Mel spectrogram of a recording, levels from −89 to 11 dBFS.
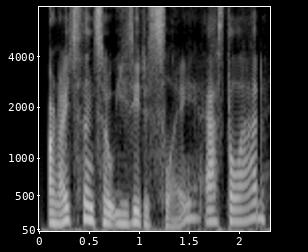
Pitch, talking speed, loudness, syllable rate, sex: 145 Hz, 260 wpm, -21 LUFS, 6.2 syllables/s, male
